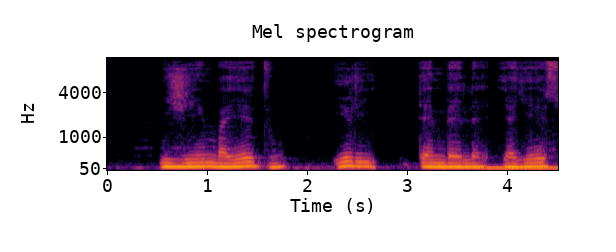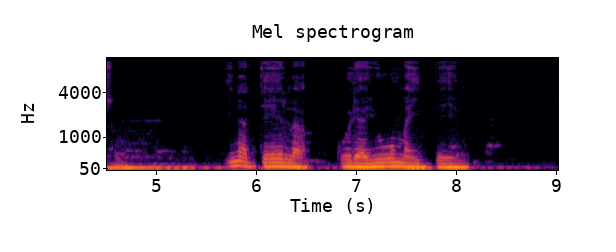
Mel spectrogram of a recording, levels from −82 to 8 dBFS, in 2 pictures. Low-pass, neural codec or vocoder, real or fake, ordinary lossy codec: 10.8 kHz; none; real; Opus, 32 kbps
